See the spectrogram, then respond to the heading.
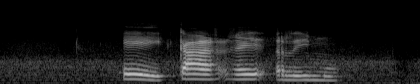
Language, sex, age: Northern Sotho, female, 18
